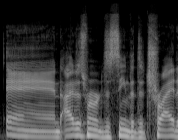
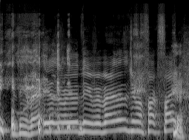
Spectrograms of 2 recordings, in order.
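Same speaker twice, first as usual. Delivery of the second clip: higher, fast jokey tough talk; mock challenge; 8 semitones higher, faster than usual. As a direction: egg them on in play. Mock fight again, rising.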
